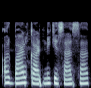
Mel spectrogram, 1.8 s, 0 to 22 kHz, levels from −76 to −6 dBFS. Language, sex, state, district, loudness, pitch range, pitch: Hindi, female, Uttar Pradesh, Gorakhpur, -16 LUFS, 210-230 Hz, 225 Hz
